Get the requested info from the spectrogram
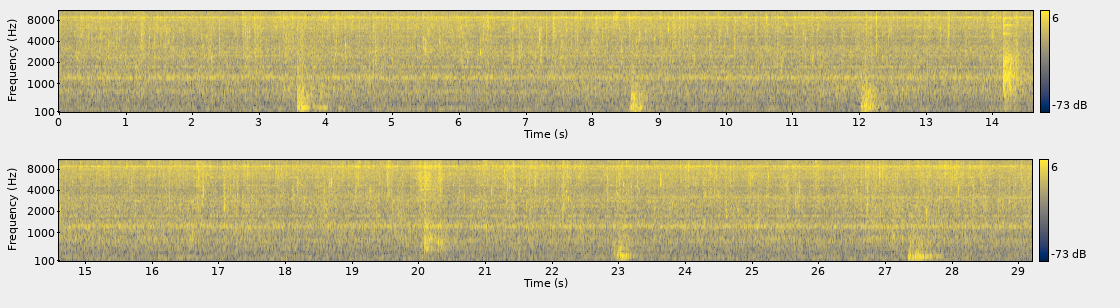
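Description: Tap water running steadily into a kitchen sink full of small green limes as they are rinsed by hand. Seven short, louder sounds come a few seconds apart.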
